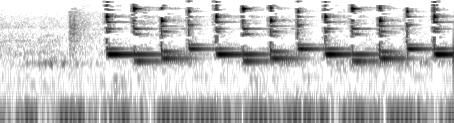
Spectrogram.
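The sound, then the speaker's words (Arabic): An electronic phone ringtone rings on with no one answering, a bright repeating melodic pattern of short beeping tones that starts after a brief faint lead-in and keeps cycling steadily to the end. “التليفون بيرن ومحدش بيرد، يا ترى حصل ايه؟”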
